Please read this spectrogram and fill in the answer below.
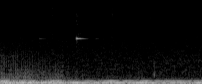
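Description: Low, steady synthesized drone from an animated logo-intro soundtrack, with one brief high ping a little under a second in.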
